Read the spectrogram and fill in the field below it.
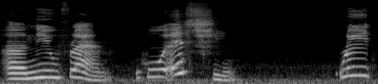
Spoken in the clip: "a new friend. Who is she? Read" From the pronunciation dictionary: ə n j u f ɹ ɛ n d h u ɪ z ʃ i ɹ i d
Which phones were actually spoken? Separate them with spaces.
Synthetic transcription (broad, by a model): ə n j u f l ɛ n h u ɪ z ʃ i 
